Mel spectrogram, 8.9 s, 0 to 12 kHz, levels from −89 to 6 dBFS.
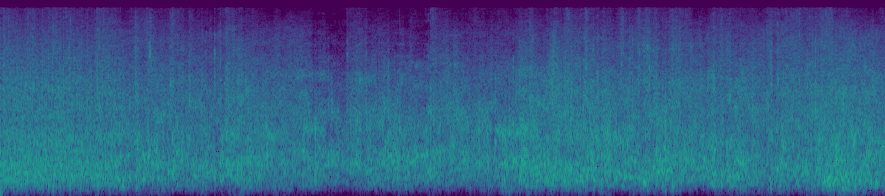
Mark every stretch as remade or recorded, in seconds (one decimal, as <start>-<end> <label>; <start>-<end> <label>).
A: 0.0-1.2 recorded; 1.2-8.9 remade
